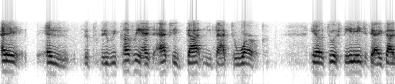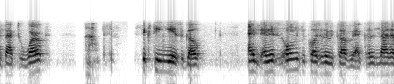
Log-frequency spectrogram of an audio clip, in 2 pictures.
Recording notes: from the 100 Pounders Phone Meeting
